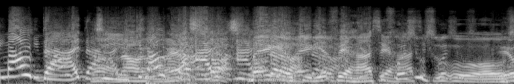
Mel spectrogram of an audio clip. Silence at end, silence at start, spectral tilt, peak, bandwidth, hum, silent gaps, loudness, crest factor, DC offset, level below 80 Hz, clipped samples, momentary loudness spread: 0 s; 0 s; -4.5 dB/octave; -2 dBFS; 16.5 kHz; none; none; -12 LUFS; 8 dB; under 0.1%; -36 dBFS; under 0.1%; 6 LU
